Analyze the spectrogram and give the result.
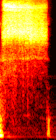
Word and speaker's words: Saufkumpan: The first one is Der Saftkampen.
